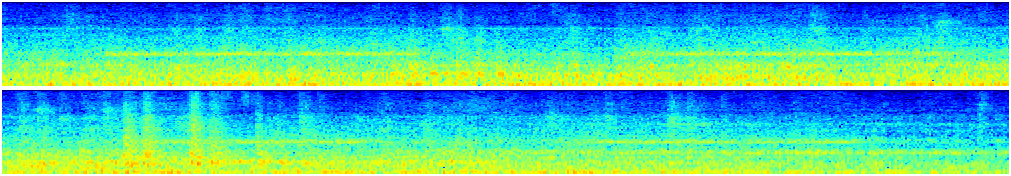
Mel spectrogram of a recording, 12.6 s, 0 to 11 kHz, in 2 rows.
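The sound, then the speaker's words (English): A London Underground tube train rumbles steadily, with a motor whine rising in repeated stretches and a burst of rattling clatter midway, with no voices. “It can range between 25 minutes on a good day to about 40, 45 minutes, depending on whether there are strikes or delays or anything on the trains, because I go by tube.”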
